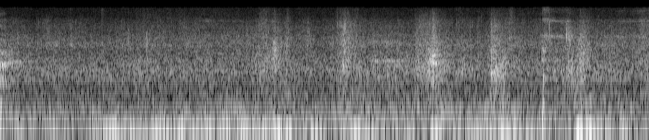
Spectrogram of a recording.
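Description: A few soft, irregular footsteps on a dirt floor strewn with straw, over a low steady rumble.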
